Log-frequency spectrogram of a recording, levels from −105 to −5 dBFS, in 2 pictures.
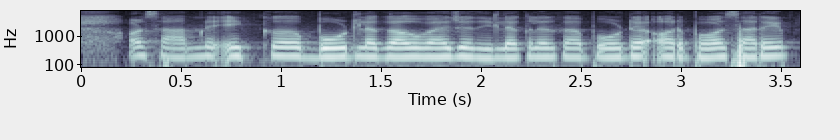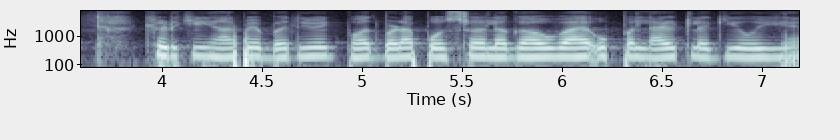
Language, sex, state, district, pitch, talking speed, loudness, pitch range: Hindi, female, Maharashtra, Nagpur, 190 Hz, 260 wpm, -22 LUFS, 185-200 Hz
